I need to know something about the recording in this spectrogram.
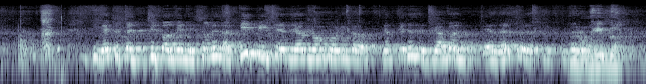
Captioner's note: speaking in foreign language; officer speaking in foreign language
